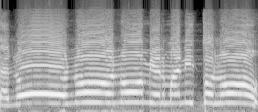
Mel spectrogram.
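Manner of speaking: very loud, high, long, drawn-out wailing scream. Retelling a daughter screaming on seeing her brother: retelling a girl screaming. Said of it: "ella grita".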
